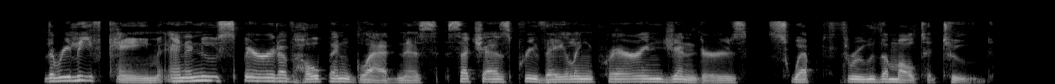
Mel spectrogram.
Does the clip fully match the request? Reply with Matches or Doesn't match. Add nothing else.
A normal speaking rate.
Doesn't match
